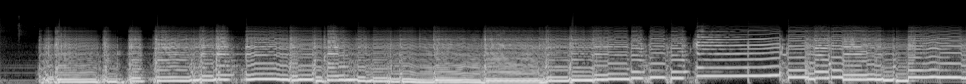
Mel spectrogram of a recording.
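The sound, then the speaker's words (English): Electric guitar through a fuzz pedal with the gain turned all the way up and the tone raised a little: loud, thick, saturated notes sustain and shift in a continuous melodic line with no pauses or talking. “I will wind it right up and it does a fuzz. Okay, let's hear it. So it's, we get it all the way there, gain all the way up, turn the tone up a little bit, and we get.”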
